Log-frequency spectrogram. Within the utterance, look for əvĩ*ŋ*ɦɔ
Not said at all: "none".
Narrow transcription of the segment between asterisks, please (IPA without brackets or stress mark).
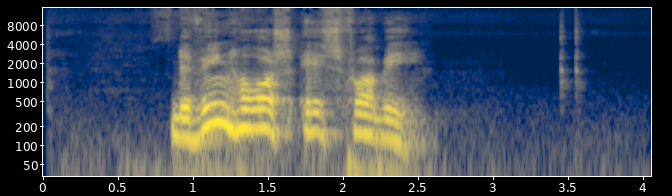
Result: n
